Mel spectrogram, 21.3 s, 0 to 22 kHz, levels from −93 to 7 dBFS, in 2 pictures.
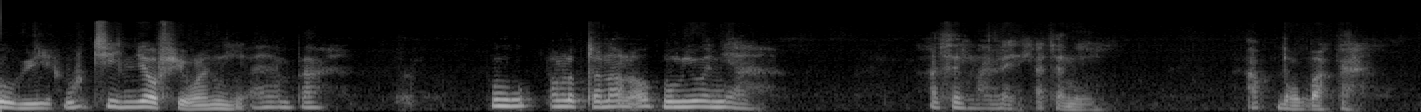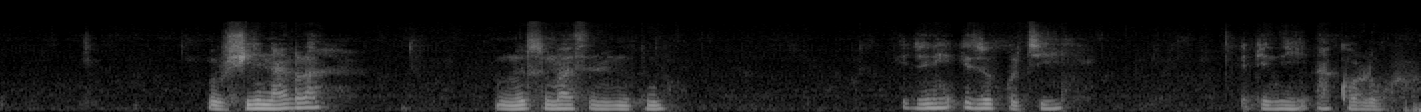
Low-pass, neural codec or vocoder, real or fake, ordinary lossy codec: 9.9 kHz; codec, 16 kHz in and 24 kHz out, 0.8 kbps, FocalCodec, streaming, 65536 codes; fake; AAC, 64 kbps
